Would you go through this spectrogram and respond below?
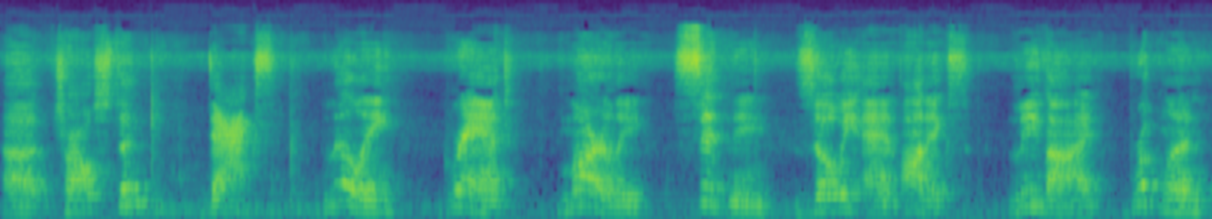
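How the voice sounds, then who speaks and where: A man's voice: high-pitched, very animated, very slow, pushed and bright. A man hosting a live children's story time, informal and drawing out words for young listeners. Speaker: library storyteller and host. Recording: roomy, distant mic, faint noise.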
